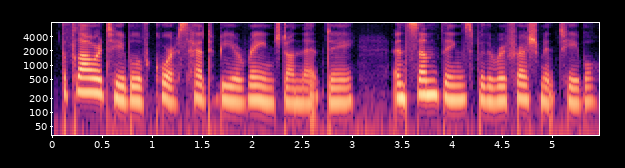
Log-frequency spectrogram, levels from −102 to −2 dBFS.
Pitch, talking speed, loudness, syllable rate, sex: 185 Hz, 210 wpm, -18 LUFS, 5.5 syllables/s, female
